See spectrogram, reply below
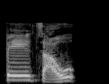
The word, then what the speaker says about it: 啤酒: This is pronounced with a high, level tone, followed by a mid-rising tone. Say again, beer. – 啤酒。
